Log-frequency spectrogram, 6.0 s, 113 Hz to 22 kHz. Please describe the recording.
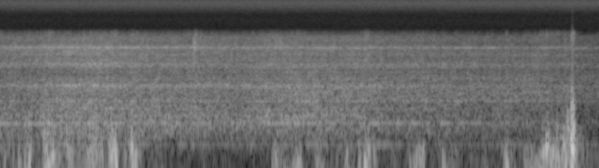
Sound effects > Vehicles
tram passing moving away
Tram passing by and continuing further onward at a distance with occasional wind distorting the recording. Recorded approximately 50 meters away from the tram tracks, using the default device microphone of a Samsung Galaxy S20+. TRAM: ForCity Smart Artic X34
urban, tram, transport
